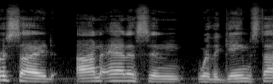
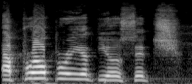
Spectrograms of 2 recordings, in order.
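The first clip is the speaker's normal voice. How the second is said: mock formal; 7 semitones higher, 7 dB louder, much slower than usual. Mock pronouncement.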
